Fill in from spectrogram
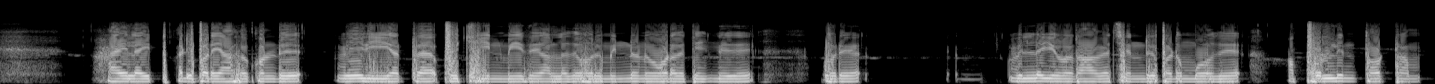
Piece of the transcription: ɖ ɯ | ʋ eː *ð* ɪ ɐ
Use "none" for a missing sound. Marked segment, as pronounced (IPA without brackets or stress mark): ð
